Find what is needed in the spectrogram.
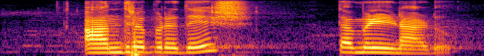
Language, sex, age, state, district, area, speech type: Sanskrit, female, 18-30, Karnataka, Bagalkot, urban, spontaneous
